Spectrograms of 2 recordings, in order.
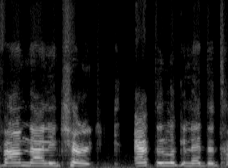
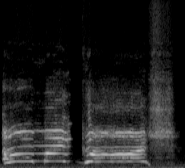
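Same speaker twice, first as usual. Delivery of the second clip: high, drawn-out shout that turns into a laugh; real embarrassed laughing shout; laughing shriek. Real, not acted. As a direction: squeal through giggles. Laughing at her own typo.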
